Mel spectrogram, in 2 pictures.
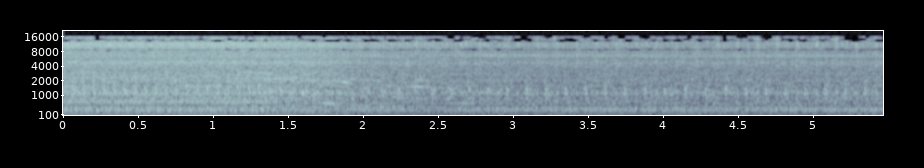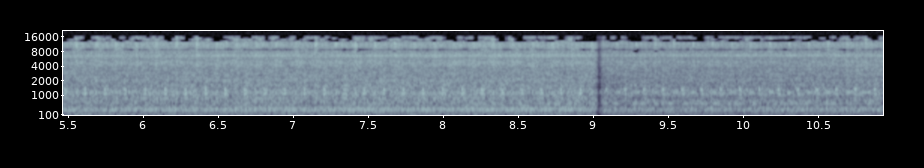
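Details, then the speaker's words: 2005 Subaru Impreza 2.5 non-turbo, cold startup after sitting a few days, mic near engine center: uneven hollow knocking following engine speed, settling slightly; piston slap, loudest cold, quieter once warm. "so this is what it sounds like on cold startup after sitting for a few days i'm moving closer so you can hear it and you can hear it most kind of at the center of the engine here"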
